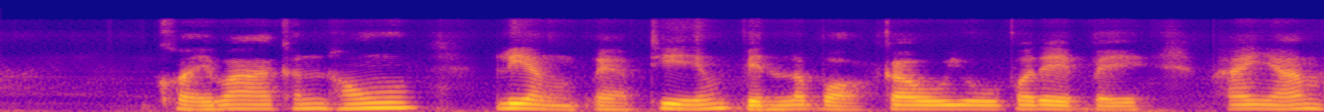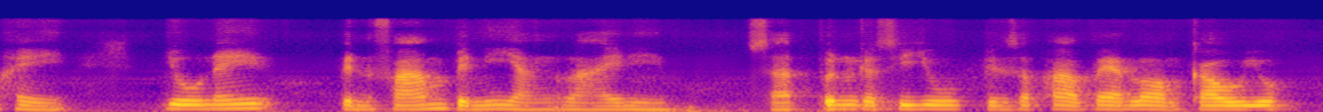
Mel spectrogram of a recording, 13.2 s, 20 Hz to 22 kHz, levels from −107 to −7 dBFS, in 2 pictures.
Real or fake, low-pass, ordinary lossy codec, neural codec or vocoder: fake; 10.8 kHz; none; codec, 24 kHz, 0.9 kbps, DualCodec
